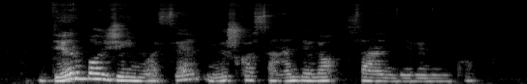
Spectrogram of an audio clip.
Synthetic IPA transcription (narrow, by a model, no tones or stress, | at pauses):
d̪ʲɪɾboːʒʲɛɪnʲuɔsʲɛmʲɪʃkoːsɑˑnʲd̪ʲɛlʲoːsɑˑnʲd̪ʲɛlʲɪnʲɪŋku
